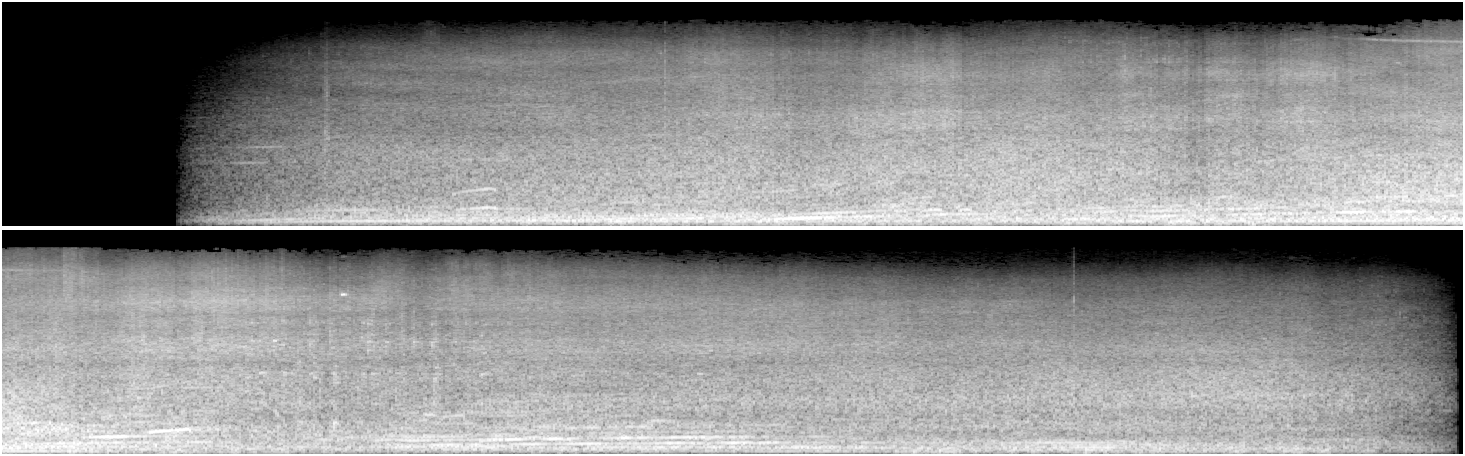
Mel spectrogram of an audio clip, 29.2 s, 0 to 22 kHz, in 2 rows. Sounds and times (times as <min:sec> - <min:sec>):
Truck: 0:01.8 - 0:29.2.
